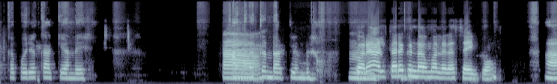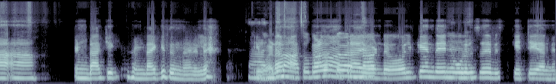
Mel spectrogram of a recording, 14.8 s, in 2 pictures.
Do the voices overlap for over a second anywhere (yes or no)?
yes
